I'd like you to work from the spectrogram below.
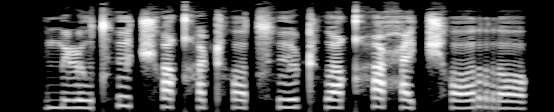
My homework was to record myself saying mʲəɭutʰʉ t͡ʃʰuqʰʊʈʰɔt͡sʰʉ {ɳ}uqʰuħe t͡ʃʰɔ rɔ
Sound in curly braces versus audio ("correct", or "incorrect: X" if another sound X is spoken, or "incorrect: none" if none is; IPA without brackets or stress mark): incorrect: ʈʰ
